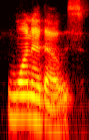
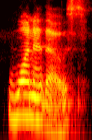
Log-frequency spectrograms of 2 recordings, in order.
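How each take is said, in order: First: The V sound in 'of' is left out. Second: The same.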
